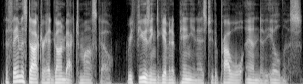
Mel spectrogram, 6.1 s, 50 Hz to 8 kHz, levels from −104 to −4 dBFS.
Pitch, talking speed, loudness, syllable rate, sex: 105 Hz, 210 wpm, -20 LUFS, 5.5 syllables/s, male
